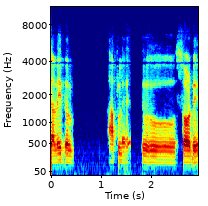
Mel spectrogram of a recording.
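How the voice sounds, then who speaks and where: The voice is a man's, with a fairly low pitch. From southern Italy (Bari, Puglia). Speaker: guitar learning website creator. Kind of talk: casual interview.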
